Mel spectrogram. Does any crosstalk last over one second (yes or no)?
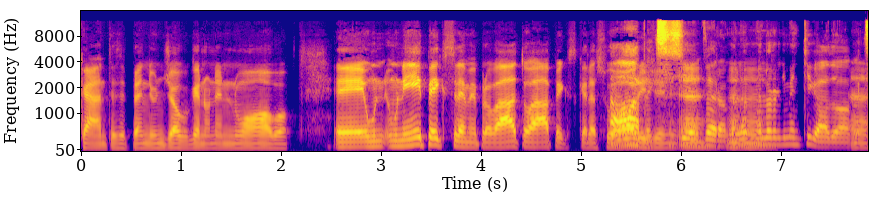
yes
